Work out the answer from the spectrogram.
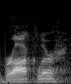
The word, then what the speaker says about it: Brauchler: questions George good morning my name is George Brock ler last name is spelled B ra u CH l ER I'm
